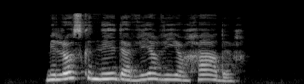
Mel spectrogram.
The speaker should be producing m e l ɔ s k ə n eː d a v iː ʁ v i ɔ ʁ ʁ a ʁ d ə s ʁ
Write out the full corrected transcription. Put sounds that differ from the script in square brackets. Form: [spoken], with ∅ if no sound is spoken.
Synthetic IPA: m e l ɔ s k ə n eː d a v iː ʁ v i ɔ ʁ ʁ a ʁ d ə [∅] ʁ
